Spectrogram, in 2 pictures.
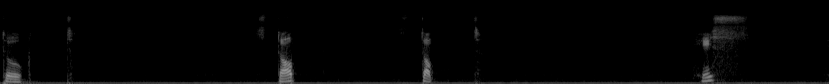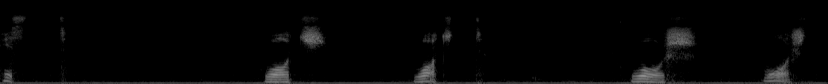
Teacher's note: So if you have a voiceless sound, when you add ed, it pronounces like t.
